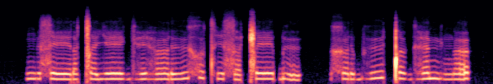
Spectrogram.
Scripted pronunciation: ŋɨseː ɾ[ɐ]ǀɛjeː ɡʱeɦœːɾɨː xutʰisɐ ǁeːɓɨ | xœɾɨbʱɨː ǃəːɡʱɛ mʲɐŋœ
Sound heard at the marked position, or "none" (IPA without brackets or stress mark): ɐ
